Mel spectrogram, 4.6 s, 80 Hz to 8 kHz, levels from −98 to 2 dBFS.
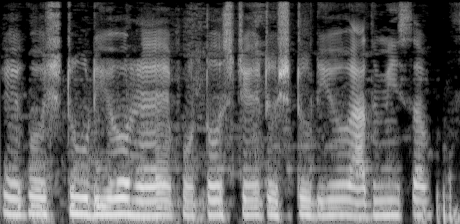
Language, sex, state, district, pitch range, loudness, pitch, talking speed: Hindi, female, Bihar, Bhagalpur, 190-205 Hz, -15 LUFS, 195 Hz, 115 wpm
